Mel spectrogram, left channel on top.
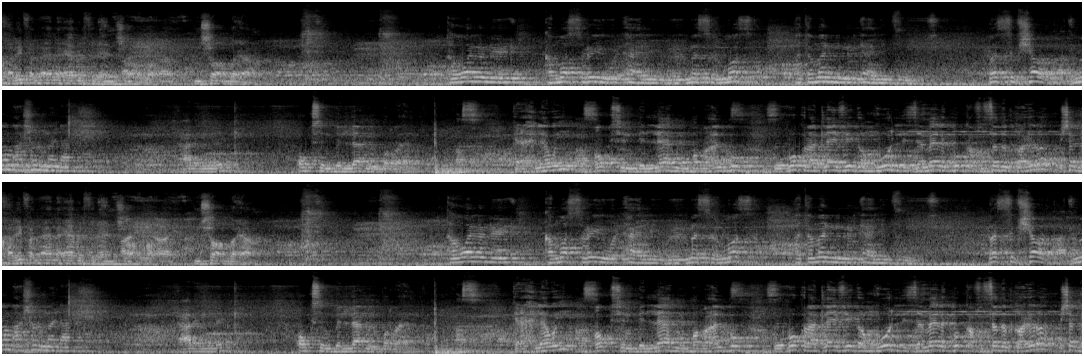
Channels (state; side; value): normal; both; correlation 0.44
